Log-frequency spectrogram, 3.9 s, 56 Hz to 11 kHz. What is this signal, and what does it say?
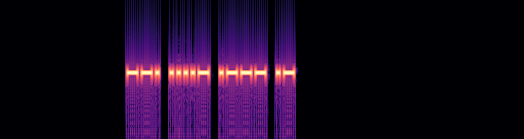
Morse code, heard as a keyed tone, about 46 wpm, 700 Hz. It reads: G4JA
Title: DXCC-100 Call Signs - 4 Characters - Repeated 2x - 45wpm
